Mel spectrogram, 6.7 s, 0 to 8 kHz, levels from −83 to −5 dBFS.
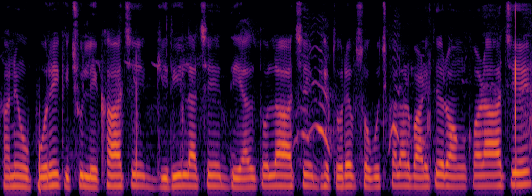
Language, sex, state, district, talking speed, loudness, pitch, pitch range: Bengali, male, West Bengal, North 24 Parganas, 160 wpm, -33 LUFS, 155 Hz, 150-165 Hz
